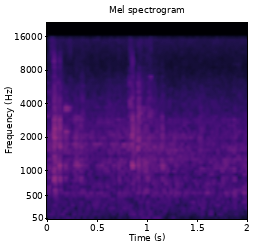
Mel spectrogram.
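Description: Steady in-cabin road and engine noise of a Ford F-150 pickup's V8 driving on the highway under light throttle.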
